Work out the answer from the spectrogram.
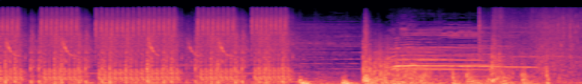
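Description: Rapid Tommy gun fire in a staged shootout: several long, loud machine-gun bursts of dense, rattling shots follow one another with brief gaps, then a short pause, a sharper single crack, and a ringing tone that trails off.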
